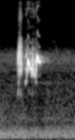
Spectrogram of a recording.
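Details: A brief, sweet three-part phrase from a sooty-headed bulbul: an initial chirp followed by a quick tumbling warble and a bright closing whistle, with only faint low background hum.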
